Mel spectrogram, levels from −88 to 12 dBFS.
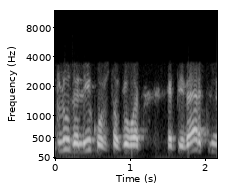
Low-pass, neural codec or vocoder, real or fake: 7.2 kHz; none; real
